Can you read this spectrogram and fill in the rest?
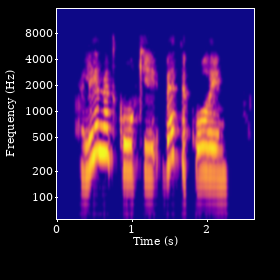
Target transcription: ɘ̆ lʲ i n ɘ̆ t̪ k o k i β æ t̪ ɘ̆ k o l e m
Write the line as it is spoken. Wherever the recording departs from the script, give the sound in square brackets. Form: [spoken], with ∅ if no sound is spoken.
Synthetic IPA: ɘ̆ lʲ [e] n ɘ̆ t̪ k o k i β æ t̪ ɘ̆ k o l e [n]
